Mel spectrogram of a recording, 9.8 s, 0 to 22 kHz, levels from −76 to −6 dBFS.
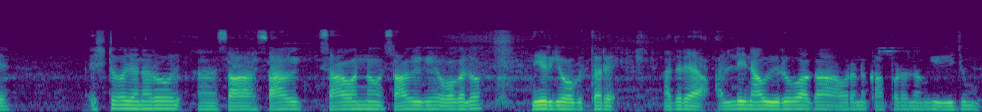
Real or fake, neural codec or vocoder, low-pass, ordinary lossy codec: real; none; 7.2 kHz; none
